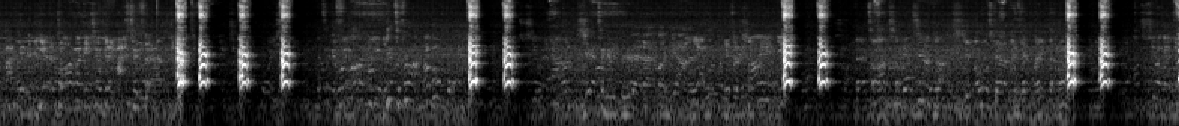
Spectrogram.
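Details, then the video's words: Mic-Dog, a bossy dachshund who dislikes anyone leaving or getting up, lets out short sharp barks in pairs and clusters separated by pauses, with a woman talking quietly in the background. "Wiener dog has a lot to say"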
